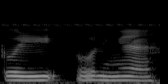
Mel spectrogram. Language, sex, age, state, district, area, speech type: Dogri, female, 30-45, Jammu and Kashmir, Reasi, rural, spontaneous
